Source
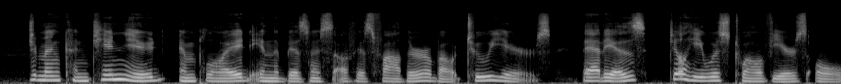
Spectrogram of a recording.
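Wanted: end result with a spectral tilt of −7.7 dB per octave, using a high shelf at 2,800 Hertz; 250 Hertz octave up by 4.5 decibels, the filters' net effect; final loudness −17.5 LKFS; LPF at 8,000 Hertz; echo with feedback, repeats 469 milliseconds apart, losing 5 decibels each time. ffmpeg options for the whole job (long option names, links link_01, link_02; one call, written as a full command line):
ffmpeg -i in.wav -af "lowpass=8000,equalizer=frequency=250:width_type=o:gain=6,highshelf=frequency=2800:gain=-5,aecho=1:1:469|938|1407|1876|2345|2814|3283:0.562|0.315|0.176|0.0988|0.0553|0.031|0.0173,volume=2.5dB" out.wav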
